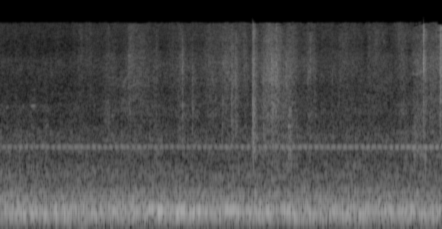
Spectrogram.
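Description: Steady running rumble heard from inside a passenger train as it rolls along the platform into a station, with a thin, steady high-pitched whine and a few light clicks.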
